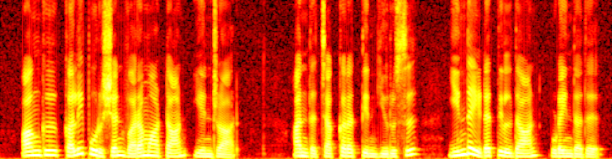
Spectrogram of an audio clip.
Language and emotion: Tamil, neutral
